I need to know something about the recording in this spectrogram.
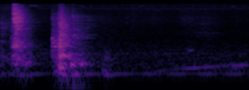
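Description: Air fryer basket drawer slid into the unit and pushed shut: two quick sliding scrapes about half a second apart, the second louder. Near the end a faint hum begins, rising slowly in pitch as the fryer's fan starts up.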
